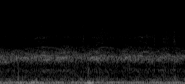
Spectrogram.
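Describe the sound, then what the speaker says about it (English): Crows caw from the trees on a morning nature walk, over steady wind-like background noise; the calls are moderately loud and somewhat distant. "The birds are going nuts."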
